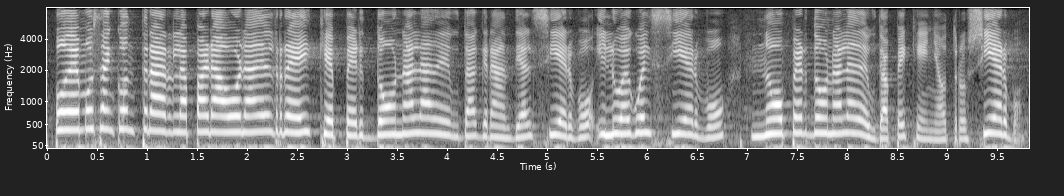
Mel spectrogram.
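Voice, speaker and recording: A woman's voice: high voice, unhurried, few pauses, a bit bright. A woman preacher giving a sermon, telling a parable and acting out its dialogue, and calling on the congregation to repeat after her. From Colombia. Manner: storytelling, acts out the dialogue of the parable. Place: church hall. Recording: hall reverb in a church.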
